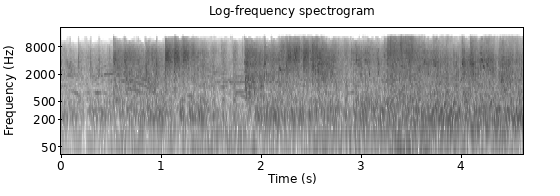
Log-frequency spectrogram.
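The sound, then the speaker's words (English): Military men fire their weapons blindly into a vast tree-covered hillside. The heavy gunfire forms a dense, unbroken roar of many overlapping shots that stays loud throughout. “They pepper a vast tree-covered area with bullets.”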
